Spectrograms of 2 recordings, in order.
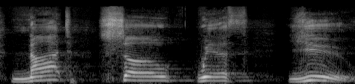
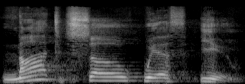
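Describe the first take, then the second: First: Not so with you, stretched word by word very slowly; very slow emphasis. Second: Not so with you, each word drawn out very slowly; very slow emphasis. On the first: Jesus repeats his rule to the disciples, very slow. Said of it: "And he said". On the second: Jesus corrects his disciples, very slow and weighty. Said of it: "And then he says this". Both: Acted.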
